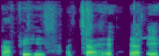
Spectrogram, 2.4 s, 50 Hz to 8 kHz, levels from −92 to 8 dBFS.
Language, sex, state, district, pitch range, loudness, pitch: Hindi, male, Bihar, Lakhisarai, 115-130 Hz, -21 LUFS, 125 Hz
